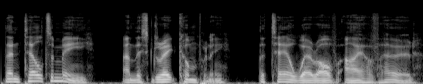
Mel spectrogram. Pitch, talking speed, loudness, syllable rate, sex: 100 Hz, 200 wpm, -17 LUFS, 4.9 syllables/s, male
